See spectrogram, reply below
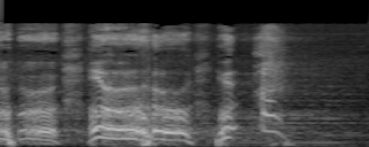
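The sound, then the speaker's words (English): A voice imitates loud snoring with four throaty, groaning bursts, two long and two short, fairly loud, trailing off into quiet at the end. “The way you can open your mouth, the way water can be dripping from your mouth, the way you can be snoring like an elephant that is angry.”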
